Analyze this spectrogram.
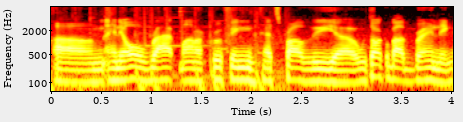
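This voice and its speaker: Over music in the background, a man with a Quebec accent talks at a fairly quick pace. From Quebec, Canada (Rimouski). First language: French. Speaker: roofing company owner. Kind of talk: interview.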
